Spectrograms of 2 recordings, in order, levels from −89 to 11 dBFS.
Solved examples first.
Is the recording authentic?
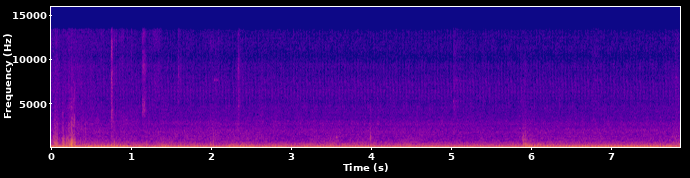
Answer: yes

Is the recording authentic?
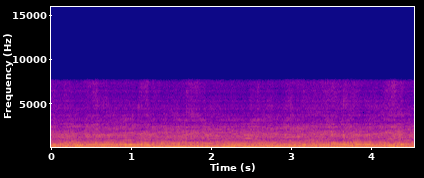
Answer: no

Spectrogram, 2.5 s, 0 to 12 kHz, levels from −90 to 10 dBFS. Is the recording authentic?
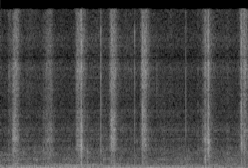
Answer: no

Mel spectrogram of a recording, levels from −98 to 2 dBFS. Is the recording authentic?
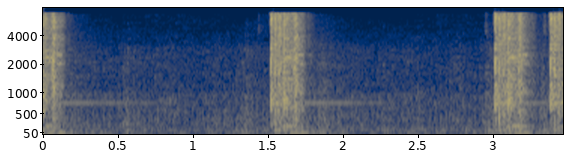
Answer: yes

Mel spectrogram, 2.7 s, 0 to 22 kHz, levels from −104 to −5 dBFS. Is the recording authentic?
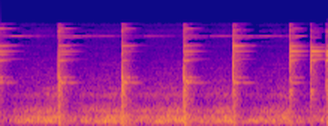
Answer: yes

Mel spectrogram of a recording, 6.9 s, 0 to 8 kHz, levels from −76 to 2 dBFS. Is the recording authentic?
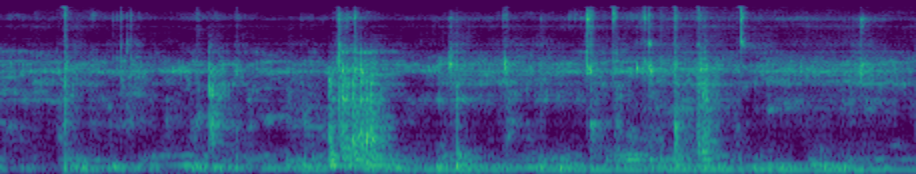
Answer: no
